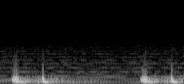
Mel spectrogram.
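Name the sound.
heartbeat sound effect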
